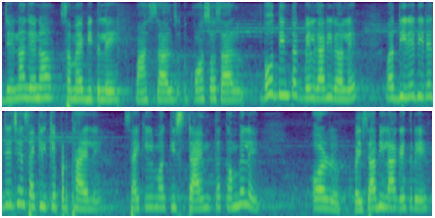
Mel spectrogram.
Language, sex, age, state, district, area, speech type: Maithili, female, 30-45, Bihar, Supaul, urban, spontaneous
